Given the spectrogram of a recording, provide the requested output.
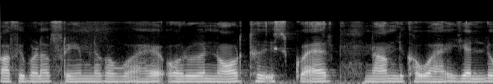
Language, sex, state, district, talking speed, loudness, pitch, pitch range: Hindi, male, Delhi, New Delhi, 195 wpm, -16 LUFS, 130 Hz, 130-135 Hz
